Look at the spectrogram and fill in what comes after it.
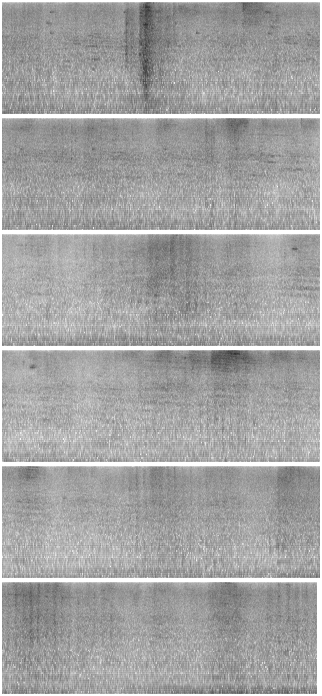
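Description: Canadian National freight train of tank cars and double-stack container well cars rolling past close by: a steady rumble of steel wheels on the rails with scattered clacks over the rail joints. There is a sharp crack about two seconds in, and the rumble grows louder near the end.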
